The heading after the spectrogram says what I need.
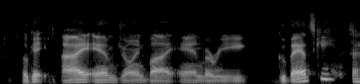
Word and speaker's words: Annmarie Gubanski: Okay, I am joined by Annmarie Gubanski. Is that how you pronounce it?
